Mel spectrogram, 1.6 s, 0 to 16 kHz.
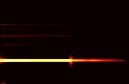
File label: Roland SC 88 Ocarina C6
